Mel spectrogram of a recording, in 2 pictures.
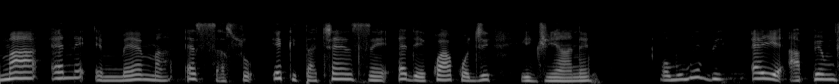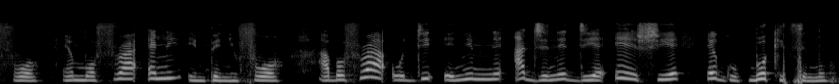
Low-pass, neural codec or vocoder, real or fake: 7.2 kHz; codec, 16 kHz, 8 kbps, FunCodec, trained on Chinese and English, 25 frames a second; fake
